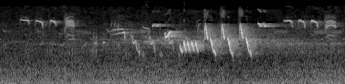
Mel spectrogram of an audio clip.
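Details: Birdsong with scattered soft high notes, then a bright burst of rapid, sharp downslurred chirps and trills mid-clip, fading back into quieter distant twittering.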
